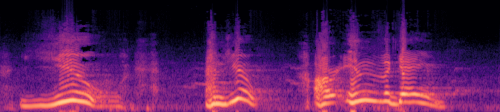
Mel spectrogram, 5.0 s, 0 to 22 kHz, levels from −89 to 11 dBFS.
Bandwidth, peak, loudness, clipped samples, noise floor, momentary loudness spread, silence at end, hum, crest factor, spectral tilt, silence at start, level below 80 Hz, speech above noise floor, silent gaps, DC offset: 8.8 kHz; 0 dBFS; -9 LUFS; 0.8%; -39 dBFS; 16 LU; 0.55 s; none; 10 dB; -7.5 dB/octave; 0.2 s; -44 dBFS; 30 dB; none; under 0.1%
